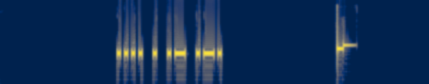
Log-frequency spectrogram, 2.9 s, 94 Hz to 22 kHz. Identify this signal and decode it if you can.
Morse code, heard as a keyed tone, about 50 wpm, 700 Hz. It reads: HEAR
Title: Sentences from Top 300 Words - New Word Drill - 50wpm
